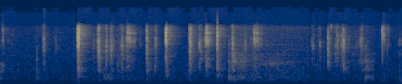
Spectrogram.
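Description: Typing on a computer keyboard: an irregular run of quick keystrokes that starts about a second in.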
